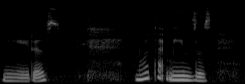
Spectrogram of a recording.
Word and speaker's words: meatus: know it looks like meatus but generally it's pronounced meatus and what that means is there's a actually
